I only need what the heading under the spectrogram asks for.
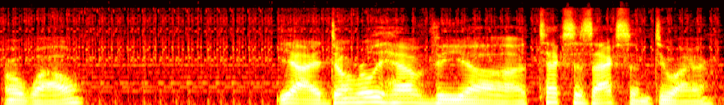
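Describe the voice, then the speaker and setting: A man's voice: medium pitch, a little slow, faint music behind. A young man chatting casually on a livestream, greeting viewers and explaining game items as he plays. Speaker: streamer. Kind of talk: casual livestream chat while gaming.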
